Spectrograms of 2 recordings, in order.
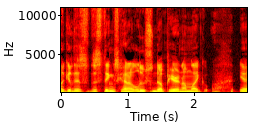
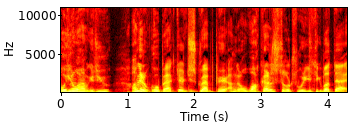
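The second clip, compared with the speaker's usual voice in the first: acted, worked-up, upset complaining voice, raised and pitched up; 6 semitones higher, 6 dB louder than usual. Retelling what he said at the store, imitating him all upset. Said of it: "he's like all upset".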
